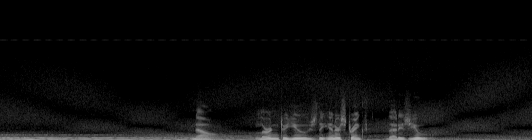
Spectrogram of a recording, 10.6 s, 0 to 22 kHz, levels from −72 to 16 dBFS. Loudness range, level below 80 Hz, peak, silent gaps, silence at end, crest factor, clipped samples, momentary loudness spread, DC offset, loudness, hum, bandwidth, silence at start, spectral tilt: 8 LU; -44 dBFS; -6 dBFS; none; 0 s; 16 dB; under 0.1%; 22 LU; under 0.1%; -23 LUFS; none; 16 kHz; 0 s; -8 dB/octave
